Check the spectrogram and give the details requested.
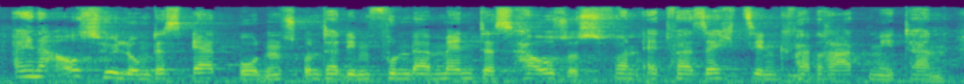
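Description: A woman's voice: mid-range voice, steady tone, brisk, a bit bright, lightly acted. An actress as an uneasy young woman, echoing. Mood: matter-of-fact. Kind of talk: German audio drama acting. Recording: echoey reverb, faint music.

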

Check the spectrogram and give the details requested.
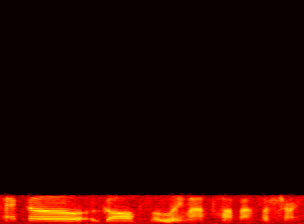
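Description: A man with a slightly high voice talks as an air traffic radio operator in clipped aviation phraseology. He comes through a very narrow shortwave radio channel, with clear static hiss over everything. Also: lively intonation, slow pace. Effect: HF radio transmission. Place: received over long-distance HF radio. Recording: narrow-band, hissy shortwave radio reception. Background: loud static hiss.

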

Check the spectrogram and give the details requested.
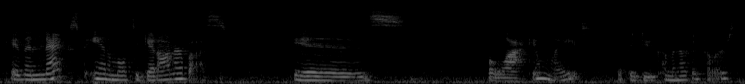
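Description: A woman in her forties leads young children through an animal rhyme with puppets, speaking slowly and in an exaggerated sing-song way. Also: mid-range voice, roomy sound, a little hiss or hum. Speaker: early years educator. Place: small indoor room against a bare wall.

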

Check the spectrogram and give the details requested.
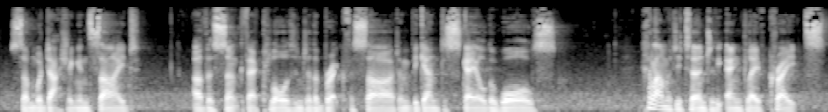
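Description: Male audiobook narrator, low register, measured and dramatic read of scripted fiction. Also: a little hiss or hum.

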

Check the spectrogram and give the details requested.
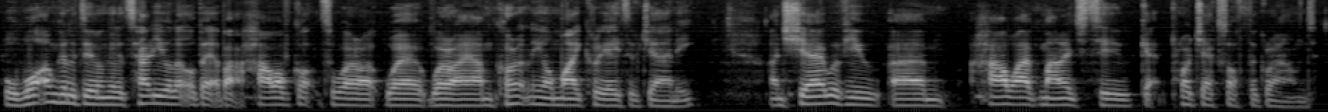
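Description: A man's voice: mid-range voice, brisk, a little mellow, no room sound. A middle-aged man from Liverpool with a Liverpool accent, giving a chatty talk to students and asking them questions. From Liverpool, England. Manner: chatty, asks the audience questions. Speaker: guest speaker. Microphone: far camera mic, no mic seen. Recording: distant, dry studio sound.

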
